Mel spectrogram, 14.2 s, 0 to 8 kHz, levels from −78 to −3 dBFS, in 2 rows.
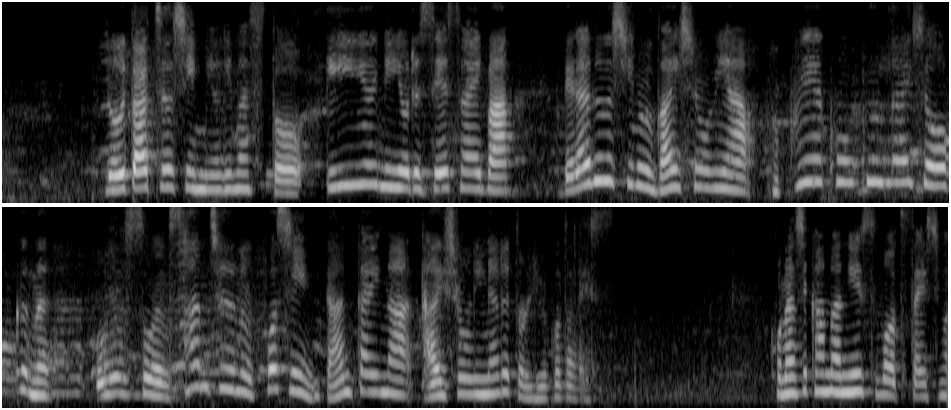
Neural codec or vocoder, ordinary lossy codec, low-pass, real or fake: codec, 16 kHz, 1 kbps, X-Codec, HuBERT features, trained on general audio; none; none; fake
